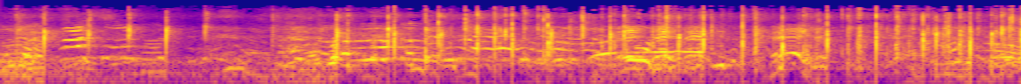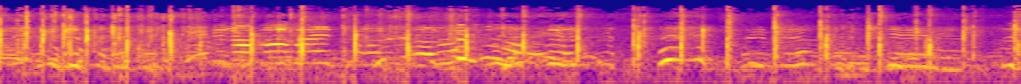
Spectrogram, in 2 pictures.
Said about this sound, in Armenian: Զվարթնոց օդանավակայանում հավաքված Հակոբի հարազատները ծափահարություններով դիմավորեցին նրան, մեջքին պարզելով Հայաստանի եռագույն դրոշը։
